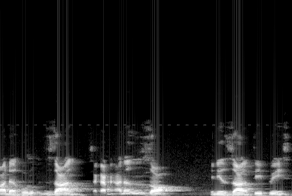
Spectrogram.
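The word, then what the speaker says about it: ظ: Tadi kalau ada huruf zal, sekarang ada zo. Ini zal tipis, kalau ini zo mulut kita menjadi bulat pengucapannya. Ya, zo, azimun.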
